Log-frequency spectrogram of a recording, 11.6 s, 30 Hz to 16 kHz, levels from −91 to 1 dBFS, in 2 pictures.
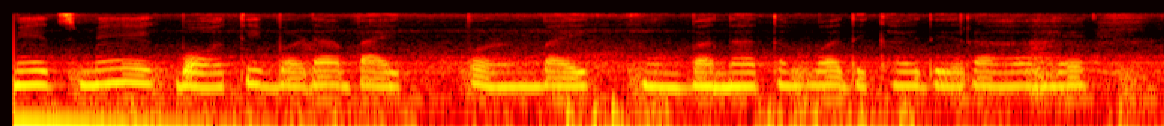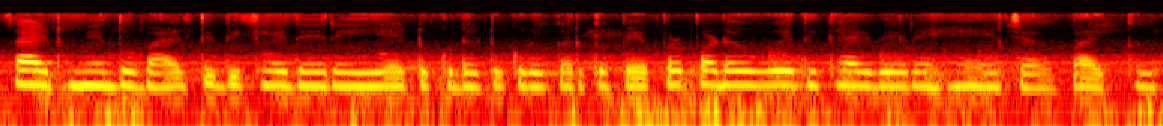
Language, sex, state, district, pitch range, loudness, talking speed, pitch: Hindi, female, Uttar Pradesh, Jyotiba Phule Nagar, 215-230 Hz, -29 LUFS, 180 wpm, 225 Hz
